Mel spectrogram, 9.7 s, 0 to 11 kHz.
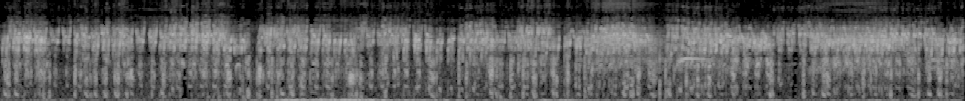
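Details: Black storks at their nest in southern Estonia's Karula National Park, 7:05 am, 30 June 2023, as fish arrive for the chicks; continuous scratchy, wheezing chatter, rapid and uneven, fills the nest-camera recording.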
